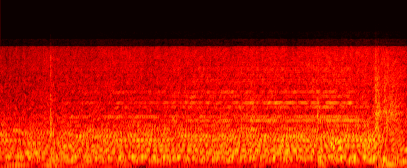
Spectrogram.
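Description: Cartoon sound effect of a batted baseball flying high: a steady, loud jet-like roar with sustained tones over a pulsing low rumble.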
